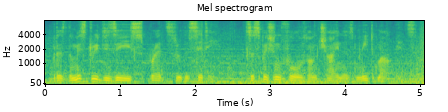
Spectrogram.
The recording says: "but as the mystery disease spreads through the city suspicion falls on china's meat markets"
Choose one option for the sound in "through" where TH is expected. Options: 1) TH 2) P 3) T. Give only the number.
1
